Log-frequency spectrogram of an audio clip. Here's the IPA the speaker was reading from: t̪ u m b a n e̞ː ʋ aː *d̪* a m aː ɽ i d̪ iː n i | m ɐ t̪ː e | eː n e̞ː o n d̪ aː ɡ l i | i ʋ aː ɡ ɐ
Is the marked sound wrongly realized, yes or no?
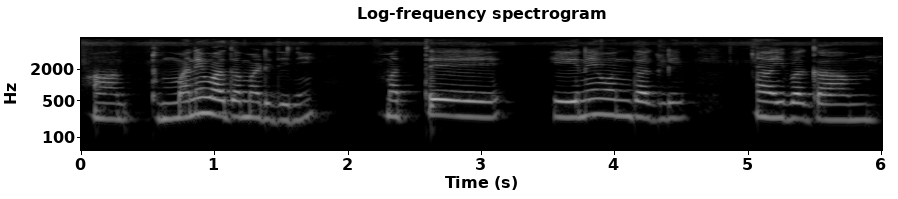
no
